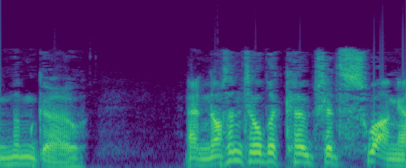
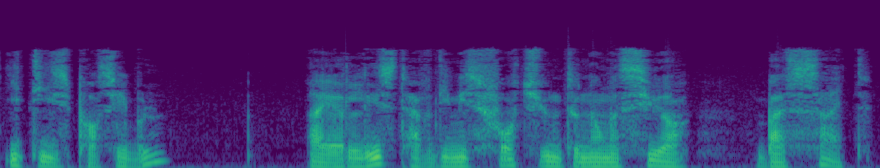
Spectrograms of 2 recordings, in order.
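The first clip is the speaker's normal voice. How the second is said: put-on a touch more French accent; stronger French accent; 3 semitones lower, 8 dB quieter than usual. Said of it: "French accent became a shade more pronounced".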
